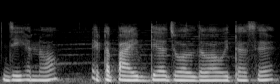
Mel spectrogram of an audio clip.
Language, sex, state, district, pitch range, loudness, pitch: Bengali, female, Tripura, West Tripura, 190-210 Hz, -16 LUFS, 200 Hz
